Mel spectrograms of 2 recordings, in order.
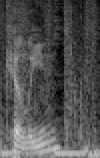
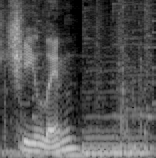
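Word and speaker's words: Qilin: like apparently uh the the mount in neo babylon is not called kelleen it's chilin be honest with you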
